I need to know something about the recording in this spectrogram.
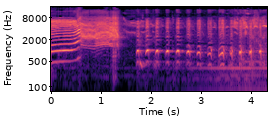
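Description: A baby laughing: a long, high-pitched squeal of laughter in the first second or so, then a quick run of short giggles.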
